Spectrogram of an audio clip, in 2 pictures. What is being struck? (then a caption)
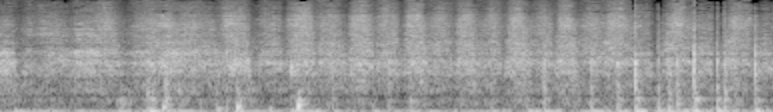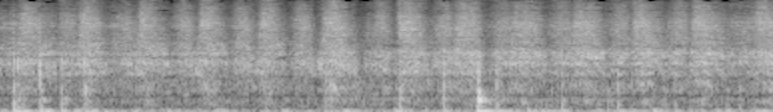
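Cardboard sleeve. Fingers and nails rub and scratch an empty white cardboard sleeve with a window cutout. A steady, dry, bright scratching and rustling runs throughout, with brief sharper scrapes standing out now and then.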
